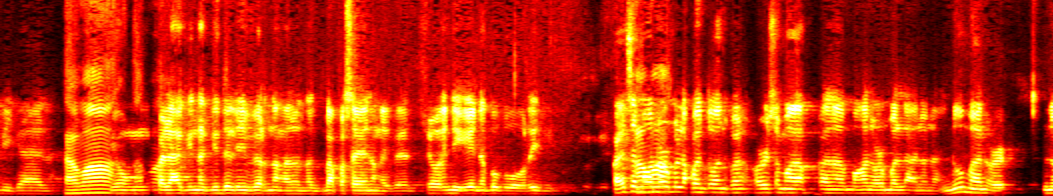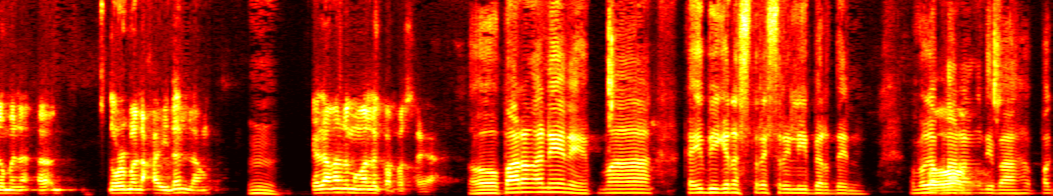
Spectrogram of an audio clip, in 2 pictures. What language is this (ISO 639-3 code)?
fil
